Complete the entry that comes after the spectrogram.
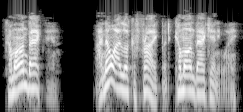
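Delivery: put-on old woman calling a visitor back to her bedroom, raspy. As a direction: call out like a frail old lady from her bed. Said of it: "the raspy voice of an old woman".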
